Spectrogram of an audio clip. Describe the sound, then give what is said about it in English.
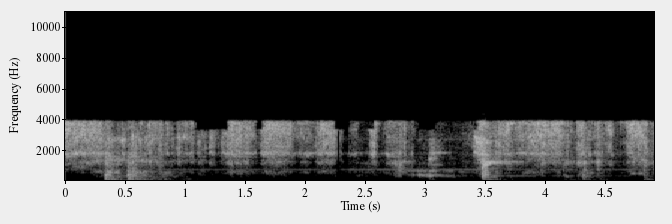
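Aluminum wheels scraping and grinding over rocks while driving, a rough, uneven rasping that swells into a few louder bursts, dull and muffled in tone, with no voices. “And then there's that weird, really weird scraping sound.”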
